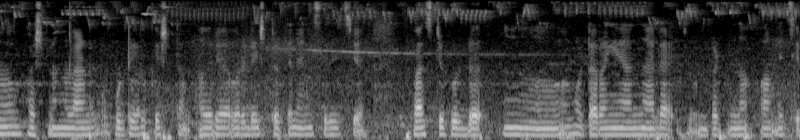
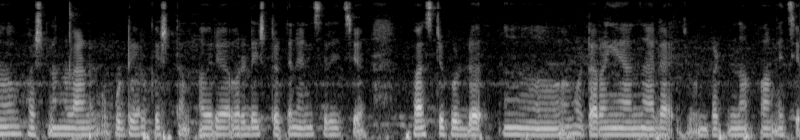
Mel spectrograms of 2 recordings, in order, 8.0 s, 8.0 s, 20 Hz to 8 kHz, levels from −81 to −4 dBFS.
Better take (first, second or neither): second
